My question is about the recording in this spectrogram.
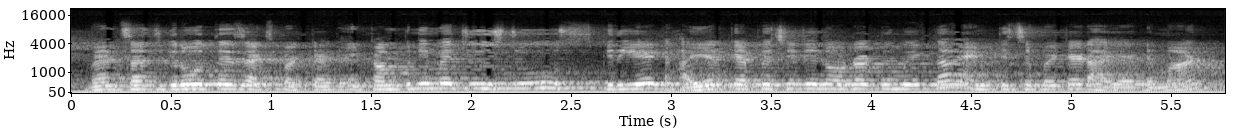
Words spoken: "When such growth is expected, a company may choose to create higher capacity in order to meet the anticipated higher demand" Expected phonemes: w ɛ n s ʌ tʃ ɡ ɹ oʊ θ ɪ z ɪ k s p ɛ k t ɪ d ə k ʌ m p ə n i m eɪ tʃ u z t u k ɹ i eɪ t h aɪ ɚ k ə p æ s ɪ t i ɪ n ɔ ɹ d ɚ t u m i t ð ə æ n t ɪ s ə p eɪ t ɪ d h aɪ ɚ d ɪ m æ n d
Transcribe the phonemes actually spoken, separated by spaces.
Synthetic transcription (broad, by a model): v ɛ n s ʌ tʃ ɡ ɹ oʊ t ɪ z ɪ k s p ɛ k t ɪ d ə k ʌ m p ə n i m eɪ tʃ u z t u k ɹ i eɪ t h aɪ ɚ k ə p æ s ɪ t i ɪ n ɔ ɹ d ɚ t u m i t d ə æ n t ɪ s ə p eɪ t ɪ d h aɪ ɚ d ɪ m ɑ n d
